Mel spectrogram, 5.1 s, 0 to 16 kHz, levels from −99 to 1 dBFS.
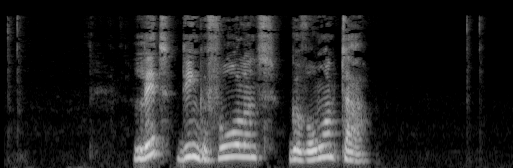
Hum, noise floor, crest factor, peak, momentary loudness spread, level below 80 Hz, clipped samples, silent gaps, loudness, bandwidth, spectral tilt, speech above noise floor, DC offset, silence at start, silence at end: none; -83 dBFS; 20 dB; -8 dBFS; 8 LU; -70 dBFS; under 0.1%; none; -25 LUFS; 11.5 kHz; -4.5 dB/octave; 59 dB; under 0.1%; 1.35 s; 1.45 s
